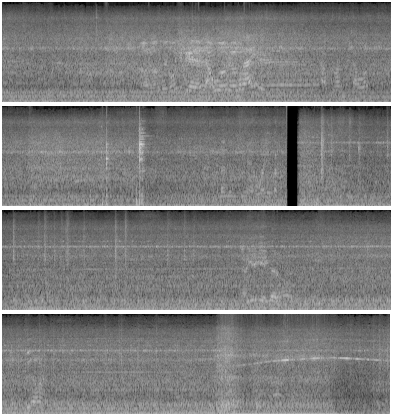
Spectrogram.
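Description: A fishing trawler's inboard diesel engine running steadily under way, heard from on board as a loud, constant low drone. Near the end the low rumble swells louder as the engine control lever is worked.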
